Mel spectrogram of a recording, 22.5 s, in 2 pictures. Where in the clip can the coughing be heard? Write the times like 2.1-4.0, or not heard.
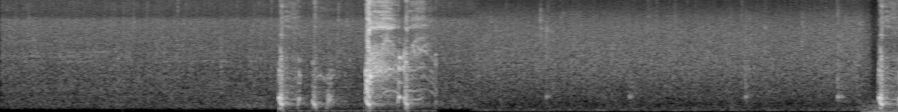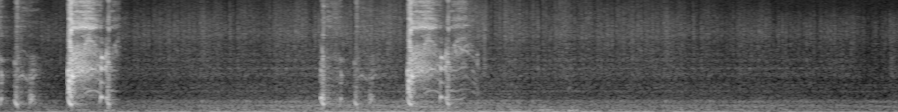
3.5-5.5, 10.9-12.7, 15.2-17.2.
